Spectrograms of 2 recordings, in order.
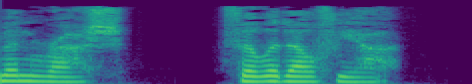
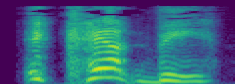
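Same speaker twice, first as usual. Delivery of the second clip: loud, sharp contradiction; snapped; 11 dB louder than usual. A narrator's reading. Frantic woman disputing the open window, snapping loudly. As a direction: snap it back, raised voice. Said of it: "Eliza snapped".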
